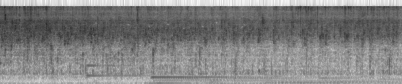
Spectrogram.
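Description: Onions sizzling steadily in hot oil, just dropped into the pan.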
